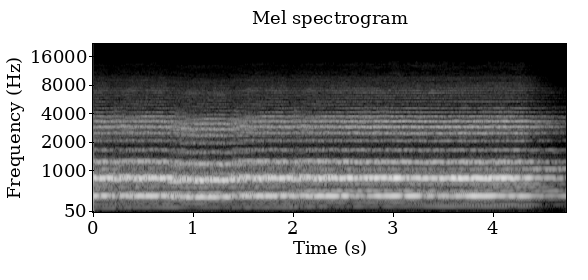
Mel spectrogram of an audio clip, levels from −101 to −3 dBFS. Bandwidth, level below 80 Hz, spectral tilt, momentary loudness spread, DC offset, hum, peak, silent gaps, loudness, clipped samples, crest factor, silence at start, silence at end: 8 kHz; under -90 dBFS; -3 dB/octave; 4 LU; under 0.1%; none; -10 dBFS; none; -24 LUFS; under 0.1%; 14 dB; 0 s; 0 s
